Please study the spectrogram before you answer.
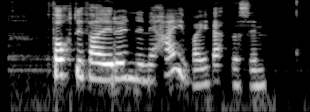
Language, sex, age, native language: Icelandic, female, 12, Icelandic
